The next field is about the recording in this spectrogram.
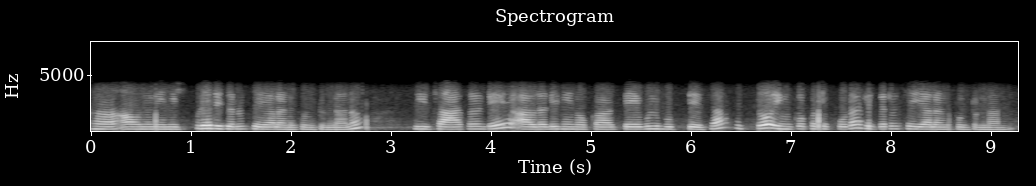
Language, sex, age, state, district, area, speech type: Telugu, female, 30-45, Telangana, Bhadradri Kothagudem, urban, conversation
